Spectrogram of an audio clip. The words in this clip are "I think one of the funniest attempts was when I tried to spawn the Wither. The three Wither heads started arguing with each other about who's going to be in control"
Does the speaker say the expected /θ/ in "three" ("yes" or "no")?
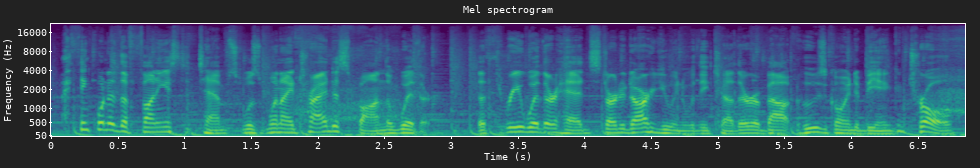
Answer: yes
